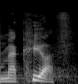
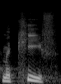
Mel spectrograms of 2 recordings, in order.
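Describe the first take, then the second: First: "makiaf" with ee-ah in the last syllable; alternative pronunciation. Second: "makif" with a plain ee in the last syllable; first pronunciation variant. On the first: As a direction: say "makiaf", splitting the ending into kee-af. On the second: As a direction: say "makif", ending simply in -keef. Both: Shown as a demonstration. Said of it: "however you want to say it".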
